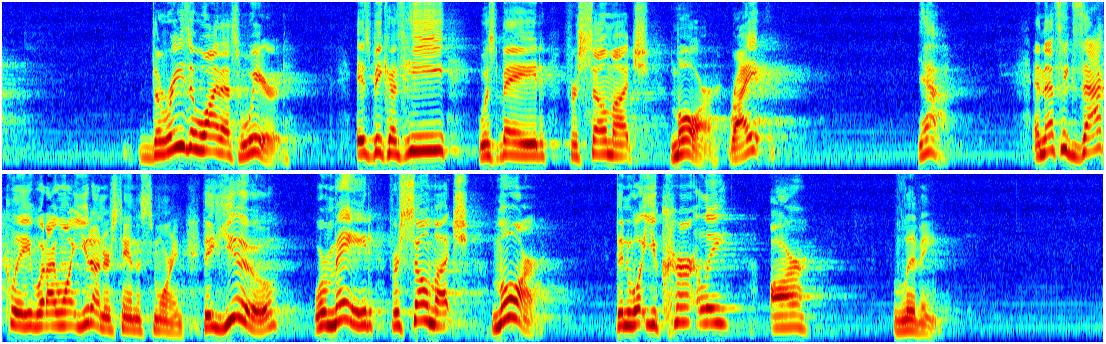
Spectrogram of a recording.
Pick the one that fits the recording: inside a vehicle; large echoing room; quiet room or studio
large echoing room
